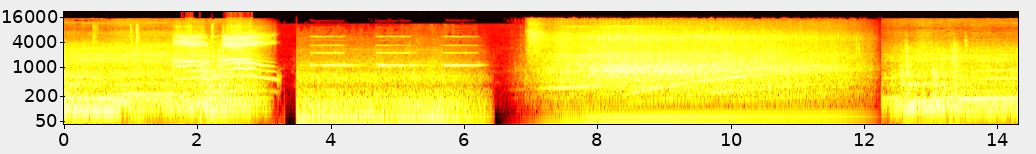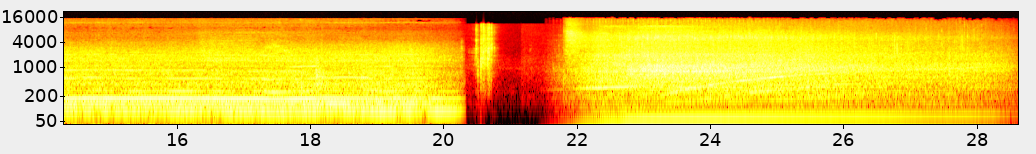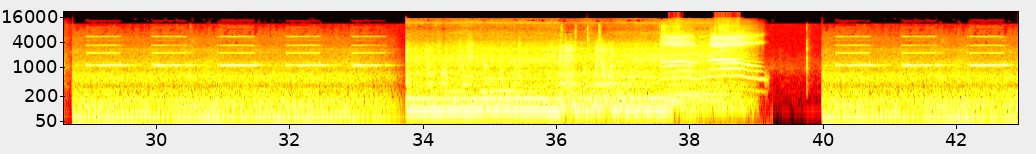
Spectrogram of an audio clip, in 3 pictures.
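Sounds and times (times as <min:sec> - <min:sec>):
truck engine revving up: 0:00.0 - 0:04.8, 0:06.8 - 0:20.3, 0:21.6 - 0:32.0, 0:33.8 - 0:39.0
reversing alarm beeping: 0:03.7 - 0:06.4, 0:29.0 - 0:33.7, 0:40.2 - 0:42.9.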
